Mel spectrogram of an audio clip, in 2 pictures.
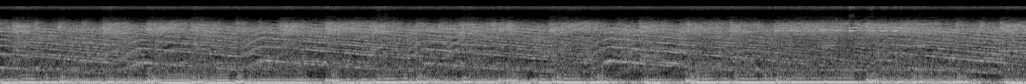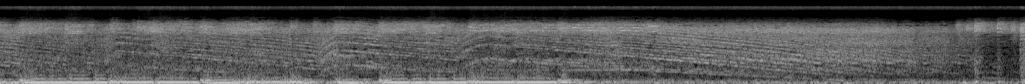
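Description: Reggae played on a sound system: a heavy bass line with falling pitch sweeps laid over it every second or two, the longest one sliding far down near the end.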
